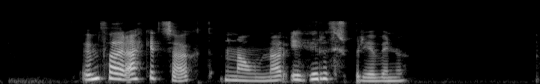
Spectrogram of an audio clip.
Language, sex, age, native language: Icelandic, other, 15, Icelandic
